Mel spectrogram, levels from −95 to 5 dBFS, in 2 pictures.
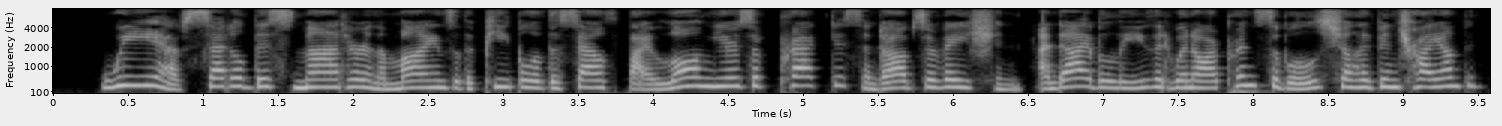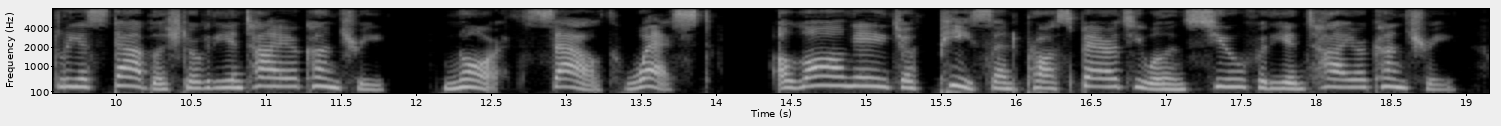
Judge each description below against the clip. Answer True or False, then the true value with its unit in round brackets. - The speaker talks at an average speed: True (160 wpm)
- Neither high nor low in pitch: False (255 Hz)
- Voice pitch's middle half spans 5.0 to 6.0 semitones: False (3.8 semitones)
